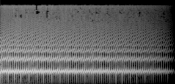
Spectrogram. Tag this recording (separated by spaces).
retro weapon arcade shooting video-game 8bit laser shot videogame spaceship shoot cartoon nintendo game games beam gun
